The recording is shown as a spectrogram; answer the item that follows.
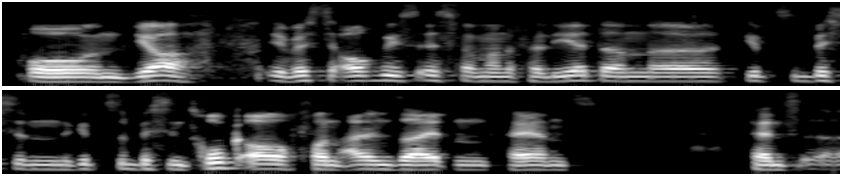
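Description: A man's normal speaking voice, medium in pitch, at a moderate pace. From Frankfurt, Hesse, Germany. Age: 20s. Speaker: professional footballer. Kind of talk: casual chat.

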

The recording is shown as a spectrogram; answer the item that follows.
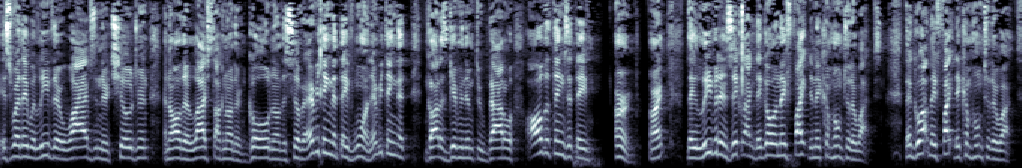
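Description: An animated voice rushes along at a very fast pace with ordinary pitch variation. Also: man, fairly high pitch for a man. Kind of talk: sermon. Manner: animated, building preacher cadence with call-and-response.

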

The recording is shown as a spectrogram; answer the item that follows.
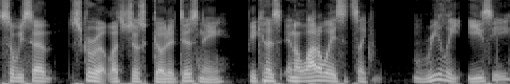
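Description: In a plain, everyday voice, a man with an American accent speaks at medium pitch and a moderate pace with ordinary pitch variation, the very clean recording dry and close with no echo and a silent background. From Missouri, St. Louis. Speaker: rock musician and podcast host. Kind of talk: casual chat.

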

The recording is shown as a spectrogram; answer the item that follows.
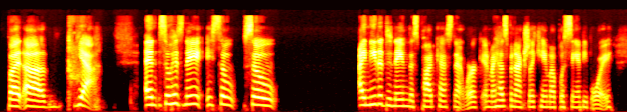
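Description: A woman with a Midwestern American accent speaks at a fairly high pitch and a moderate pace, with lively intonation and long, frequent pauses. The sound is dry and close with no echo, over a quiet background. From Bloomington, Indiana. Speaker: podcaster and podcast network owner. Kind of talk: casual interview chat.

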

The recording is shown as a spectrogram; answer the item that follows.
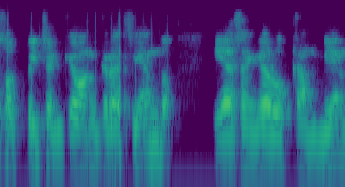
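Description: A man speaks in a plain, everyday voice, fairly high-pitched, at a fairly quick pace with ordinary pitch variation. The sound is dry and close, with no echo. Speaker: podcast guest. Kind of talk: casual chat.

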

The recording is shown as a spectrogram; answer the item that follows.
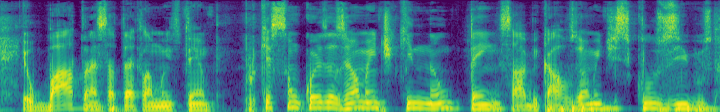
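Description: A man speaks in a plain, everyday voice at medium pitch, with lively intonation and very even loudness. His pace is fairly quick, with hardly any pauses. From Brazil, São Paulo. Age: 30s. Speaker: luxury car dealer. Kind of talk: casual interview.

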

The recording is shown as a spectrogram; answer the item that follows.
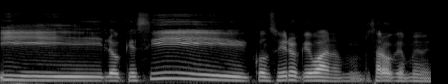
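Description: In a very clean recording with a silent background, a woman speaks in an unremarkable speaking voice with ordinary pitch variation. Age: 50s. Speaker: actress and stand-up comedian. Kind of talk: casual chat.

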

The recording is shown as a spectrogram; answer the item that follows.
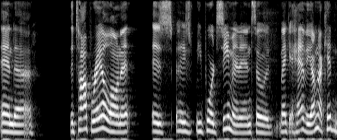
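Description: In an American accent, a woman talks at a fairly slow pace in a normal speaking voice. Her pitch is medium with ordinary pitch variation, on a very clean recording with a silent background. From Oklahoma, Osage County. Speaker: ranch rodeo cowgirl. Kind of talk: casual interview.

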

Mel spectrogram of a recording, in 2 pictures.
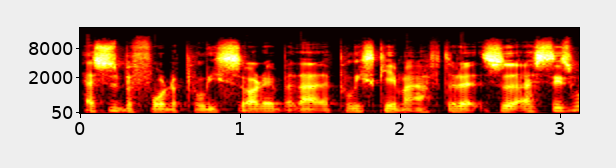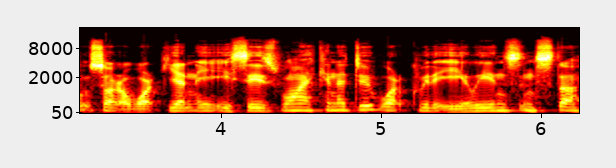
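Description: A man with a Scottish accent, fairly high-pitched, talking very fast with ordinary pitch variation. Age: 30s. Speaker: podcast host. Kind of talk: casual chat, live stream. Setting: wearing headphones, live stream. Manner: jokey, crude humor.

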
